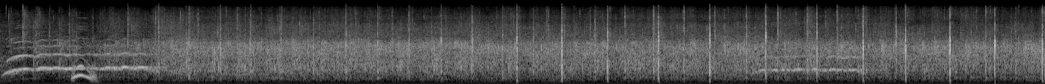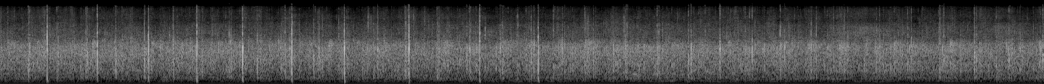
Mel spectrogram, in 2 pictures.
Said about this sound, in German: sondern so viele Leute feiern heute eure Taufe mit, dreht doch nochmal euch um und gebt ihnen nochmal einen kräftigen Applaus.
